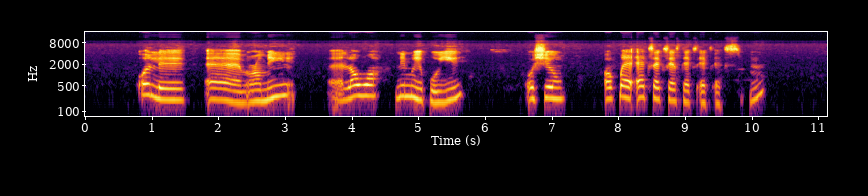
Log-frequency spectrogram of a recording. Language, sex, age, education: Yoruba, female, 30-45, tertiary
